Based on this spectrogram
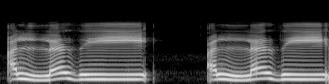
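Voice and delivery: slow chanted tilawat; Quran recitation. Shown as a demonstration. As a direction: recite slowly with long vowels. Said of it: "teacher recites". (धीमी तिलावत)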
